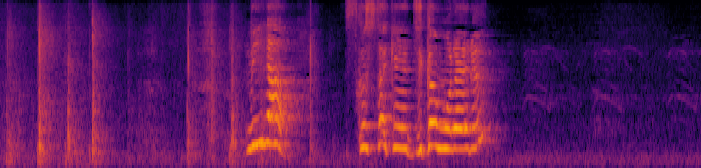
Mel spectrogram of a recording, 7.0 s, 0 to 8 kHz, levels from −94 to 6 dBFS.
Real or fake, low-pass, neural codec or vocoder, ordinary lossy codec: real; none; none; none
